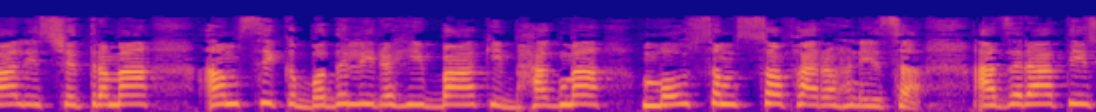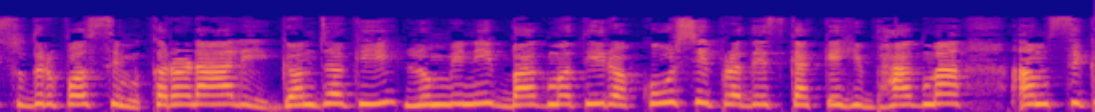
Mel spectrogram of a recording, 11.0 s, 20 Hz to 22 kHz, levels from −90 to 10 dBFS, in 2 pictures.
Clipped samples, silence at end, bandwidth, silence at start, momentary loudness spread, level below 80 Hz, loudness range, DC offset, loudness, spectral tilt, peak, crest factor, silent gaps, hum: under 0.1%; 0 s; 12 kHz; 0 s; 5 LU; -62 dBFS; 1 LU; under 0.1%; -16 LUFS; -3 dB/octave; 0 dBFS; 16 dB; none; none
